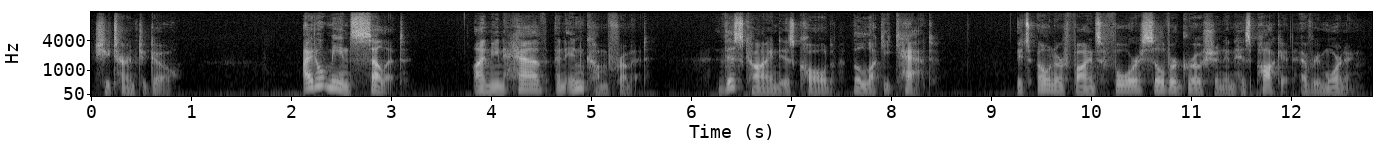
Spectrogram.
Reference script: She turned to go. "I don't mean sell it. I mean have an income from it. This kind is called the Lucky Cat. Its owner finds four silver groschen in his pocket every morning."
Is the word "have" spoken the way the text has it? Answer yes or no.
yes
